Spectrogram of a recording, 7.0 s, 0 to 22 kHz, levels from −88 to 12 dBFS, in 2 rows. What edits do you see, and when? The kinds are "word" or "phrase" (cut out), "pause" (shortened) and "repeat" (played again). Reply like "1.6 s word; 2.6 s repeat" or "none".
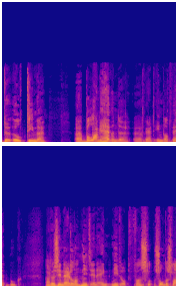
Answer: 2.8 s word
